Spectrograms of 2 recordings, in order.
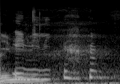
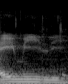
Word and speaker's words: Emily: Emily. Ça se prononce comme Emily, là, vraiment.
